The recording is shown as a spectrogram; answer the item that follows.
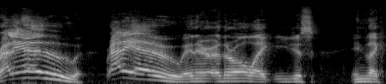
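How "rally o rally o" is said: very high, loud, put-on Scottish or Irish accent. Describing how the readers all say it, scottish or irish accent. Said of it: "they all have like these Scottish or Irish accents".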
